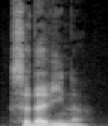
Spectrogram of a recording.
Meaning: fruits
- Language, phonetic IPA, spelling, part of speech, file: Belarusian, [sadavʲiˈna], садавіна, noun, Be-садавіна.ogg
